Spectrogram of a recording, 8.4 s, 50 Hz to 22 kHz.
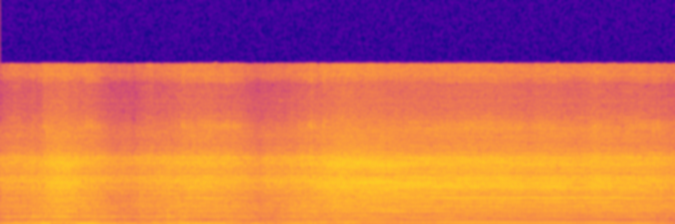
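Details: Suzuki DL 650 V-Strom that falters under hard acceleration: revs rise and sag unevenly, stumbling instead of pulling, as fuel pressure on the gauge drops nearly to zero, worse when hot; fuel starvation from a clogged high-pressure filter in the pump body and a bad filter refill.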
